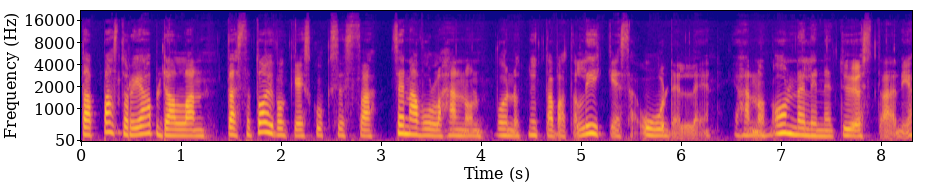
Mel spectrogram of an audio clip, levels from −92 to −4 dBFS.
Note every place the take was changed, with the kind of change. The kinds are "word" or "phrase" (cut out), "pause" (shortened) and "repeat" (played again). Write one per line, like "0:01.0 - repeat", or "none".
0:01.3 - pause
0:03.0 - pause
